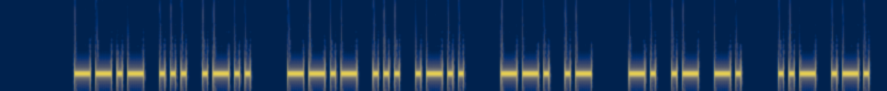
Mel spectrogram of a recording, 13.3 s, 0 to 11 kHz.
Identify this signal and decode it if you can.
Morse code, heard as a keyed tone, about 14 wpm, 650 Hz. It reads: QSL QSL GA NAN UR
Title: SOTA QSO Practice 15wpm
